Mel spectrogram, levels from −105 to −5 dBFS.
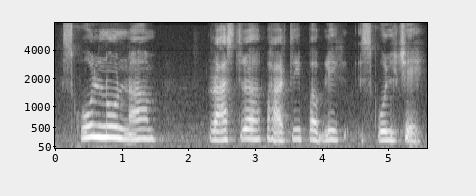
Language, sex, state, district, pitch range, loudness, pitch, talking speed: Gujarati, female, Gujarat, Valsad, 205-235 Hz, -15 LUFS, 225 Hz, 85 wpm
